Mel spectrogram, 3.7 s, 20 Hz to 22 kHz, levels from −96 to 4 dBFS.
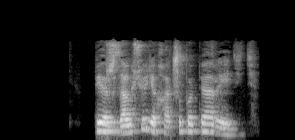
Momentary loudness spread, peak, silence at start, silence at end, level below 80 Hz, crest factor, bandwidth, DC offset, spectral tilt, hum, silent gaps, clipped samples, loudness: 9 LU; -2 dBFS; 1.2 s; 0.55 s; -64 dBFS; 18 dB; 8 kHz; under 0.1%; -4 dB/octave; none; none; under 0.1%; -17 LUFS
